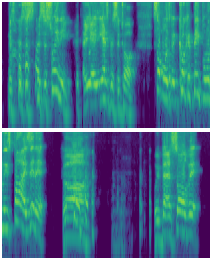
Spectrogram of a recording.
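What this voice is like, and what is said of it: Clumsy put-on British accent. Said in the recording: “This has been my accent work. I have been trained in accent work. Not in this accent. I'm sure that's very clear.”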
